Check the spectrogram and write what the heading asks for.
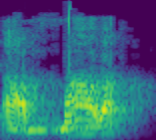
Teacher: en la M los labios se pliegan, se cierran totalmente, amaba, para que el aire pueda salir por la nariz, y sin embargo el va no se cierra totalmente.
